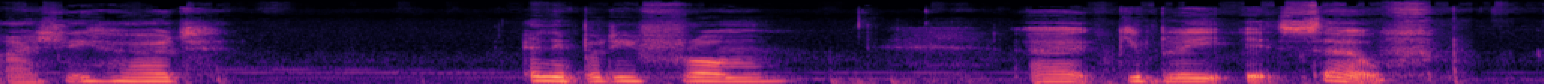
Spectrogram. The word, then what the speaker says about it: Ghibli: I know that there's a sort of standard way of saying, Japanese sounds, and from what I understand, the ge sound or g sound is a hard G.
